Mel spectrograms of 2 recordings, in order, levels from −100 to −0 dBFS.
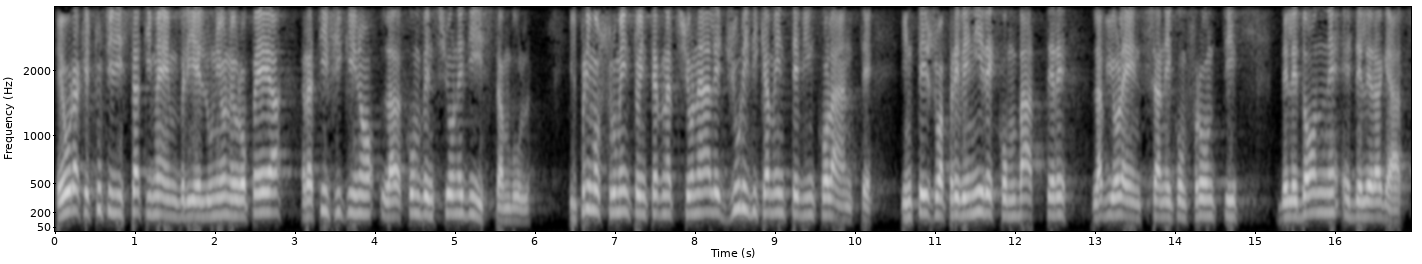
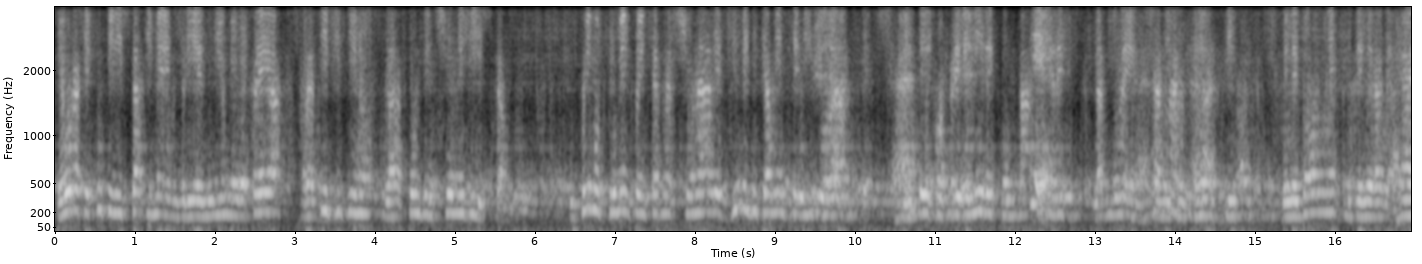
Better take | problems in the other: first | noise reduction (neural separator model SepFormer DNS4)

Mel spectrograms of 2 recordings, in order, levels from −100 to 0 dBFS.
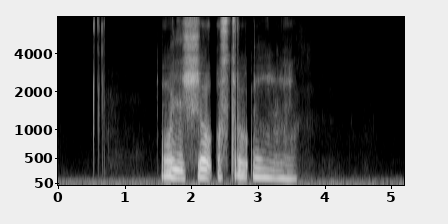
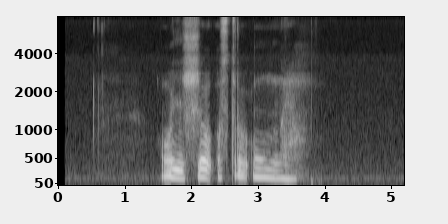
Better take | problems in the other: second | noise reduction (neural diffusion model UNIVERSE++)

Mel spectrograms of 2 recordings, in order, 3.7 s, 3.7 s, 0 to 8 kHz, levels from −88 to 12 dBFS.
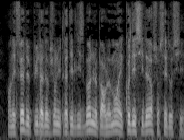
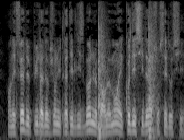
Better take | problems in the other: first | background sound (Hammer); 6 dB below the speech

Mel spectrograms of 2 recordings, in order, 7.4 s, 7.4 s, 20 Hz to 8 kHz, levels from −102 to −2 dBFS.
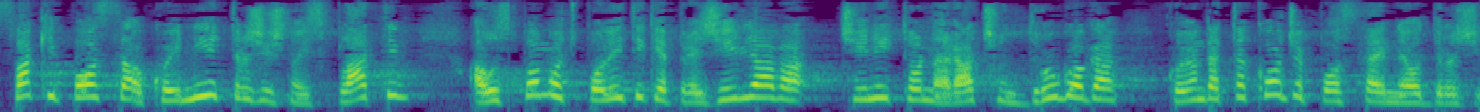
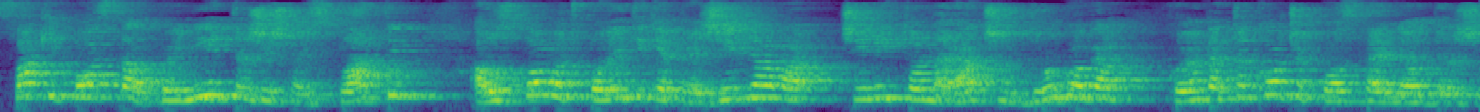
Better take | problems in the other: first | room echo; dies away in 0.7 s

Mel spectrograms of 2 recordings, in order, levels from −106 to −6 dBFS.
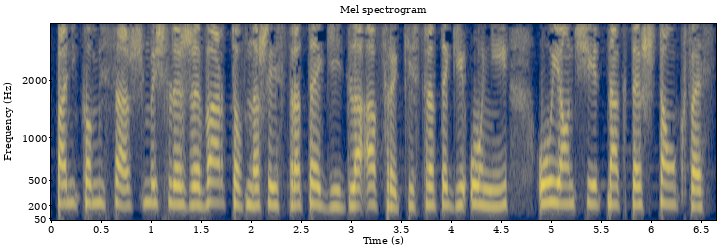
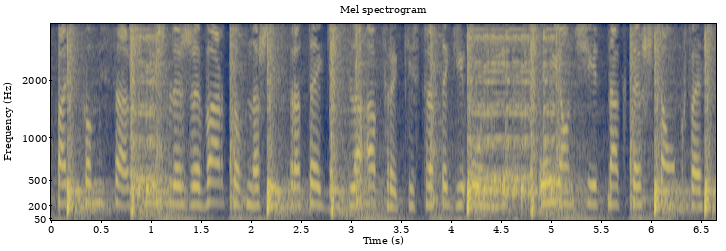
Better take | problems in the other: first | background sound (Snare drum); as loud as the speech

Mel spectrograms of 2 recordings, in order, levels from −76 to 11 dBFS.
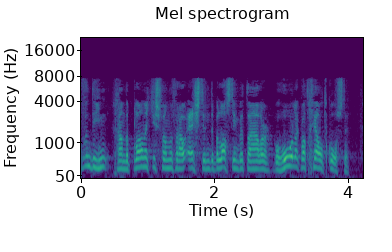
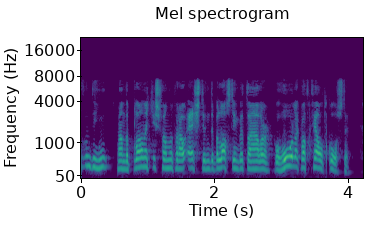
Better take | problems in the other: first | noise reduction (neural mask model DeepFilterNet 3)

